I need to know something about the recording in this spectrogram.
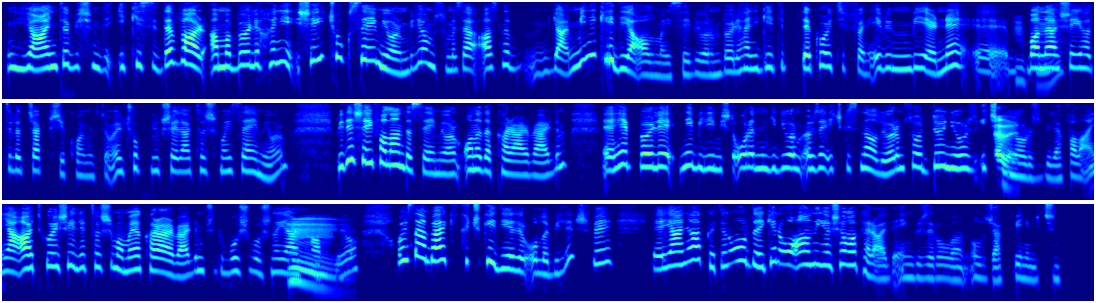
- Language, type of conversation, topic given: Turkish, advice, Zamanım ve bütçem kısıtlıyken iyi bir seyahat planını nasıl yapabilirim?
- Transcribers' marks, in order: none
